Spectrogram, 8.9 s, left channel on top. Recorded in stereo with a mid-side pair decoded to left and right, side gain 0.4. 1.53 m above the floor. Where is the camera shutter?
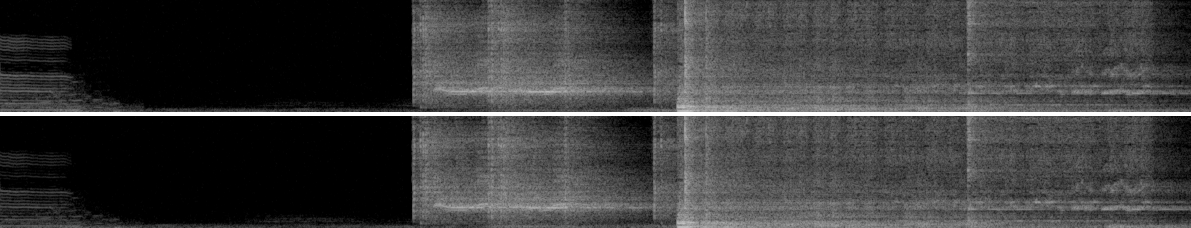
15° right, 3.5 m.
